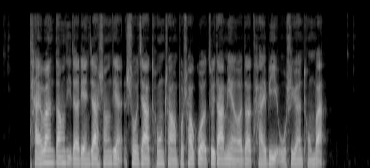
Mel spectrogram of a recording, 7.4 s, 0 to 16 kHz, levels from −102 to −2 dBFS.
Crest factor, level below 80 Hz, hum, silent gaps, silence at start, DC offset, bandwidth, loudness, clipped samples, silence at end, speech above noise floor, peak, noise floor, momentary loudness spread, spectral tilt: 20 dB; -68 dBFS; none; none; 0.6 s; under 0.1%; 11.5 kHz; -35 LUFS; under 0.1%; 0.95 s; 50 dB; -16 dBFS; -85 dBFS; 5 LU; -6.5 dB/octave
